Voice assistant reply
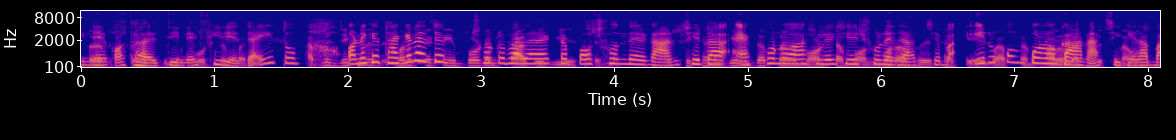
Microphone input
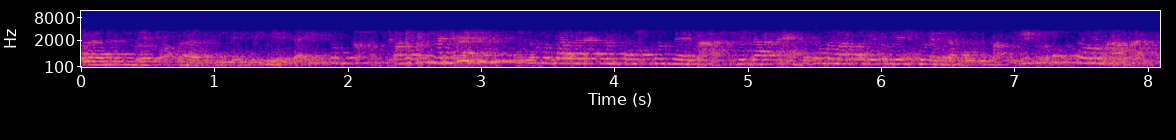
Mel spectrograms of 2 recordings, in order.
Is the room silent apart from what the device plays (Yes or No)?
Yes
